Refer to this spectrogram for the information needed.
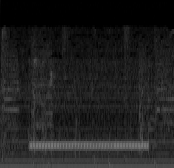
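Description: A phone line rings once as a radio host calls a raffle winner to tell him live on air that he has won: a steady two-second electronic ring tone heard through the earpiece, fairly loud over a faint low hum, with no one talking.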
